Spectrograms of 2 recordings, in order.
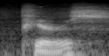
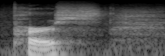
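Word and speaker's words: Peirce: with charles sanders purse his name is spelled kind of like pierce but it's pronounced purse uh if you're not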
